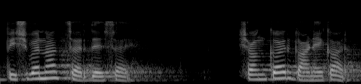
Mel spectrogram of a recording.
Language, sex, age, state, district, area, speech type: Goan Konkani, female, 18-30, Goa, Murmgao, urban, spontaneous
